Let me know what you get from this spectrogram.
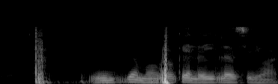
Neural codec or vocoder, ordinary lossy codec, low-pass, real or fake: none; MP3, 24 kbps; 7.2 kHz; real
